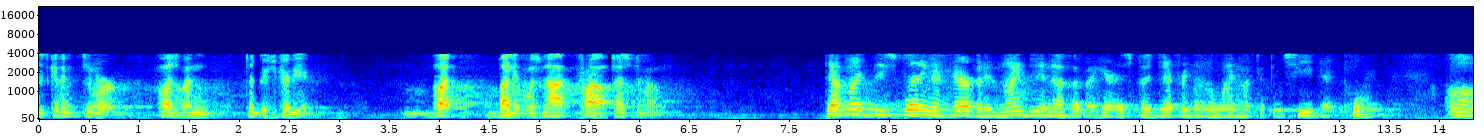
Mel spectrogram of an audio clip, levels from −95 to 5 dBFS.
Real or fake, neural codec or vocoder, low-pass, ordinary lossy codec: fake; codec, 44.1 kHz, 2.6 kbps, DAC; 7.2 kHz; AAC, 16 kbps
